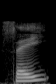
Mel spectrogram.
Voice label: "sei9", taiwanese syllable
